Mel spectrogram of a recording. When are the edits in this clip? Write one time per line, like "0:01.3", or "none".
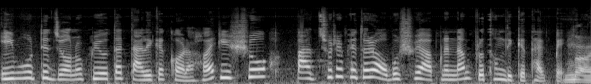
0:02.2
